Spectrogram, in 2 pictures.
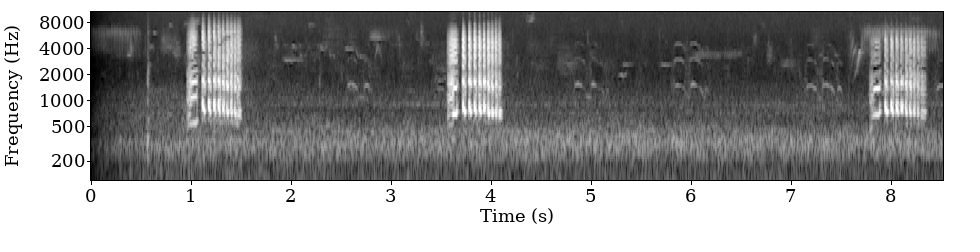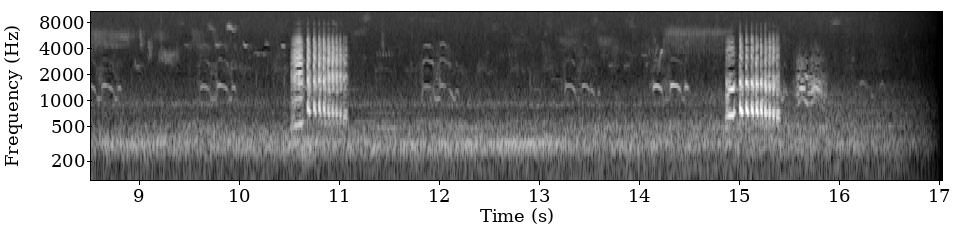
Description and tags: ag27jan2011t05
Recorded January 27th, 2011, just after sunset.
